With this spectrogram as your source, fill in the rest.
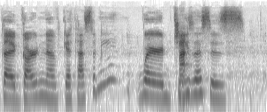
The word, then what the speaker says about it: Gethsemane: And then I've never been totally sure how to pronounce this. Gethamine. Oh, Gethsemane. G. Oh, G. G. G. Gess. Oh, Is that how you say it? I think so. Like the Bible.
